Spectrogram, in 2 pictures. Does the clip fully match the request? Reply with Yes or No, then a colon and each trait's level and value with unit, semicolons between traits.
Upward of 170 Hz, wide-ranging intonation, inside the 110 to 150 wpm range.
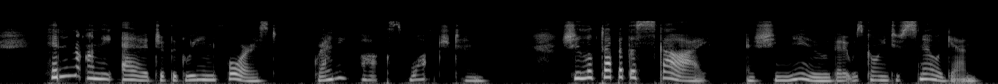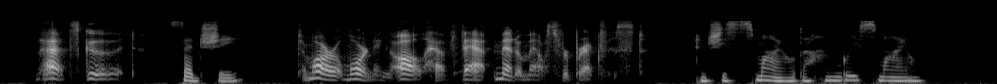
Yes: high, 190 Hz; wide, 6.5 semitones; average, 145 wpm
